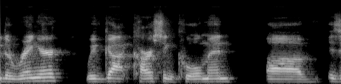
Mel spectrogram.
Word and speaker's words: Kuhlman: So episode 2, The Ringer, we've got Karson Kuhlman is it Kuhlman or Kuhlman? Kuhlman? Nope, you got it. Yeah, you nailed it first time.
